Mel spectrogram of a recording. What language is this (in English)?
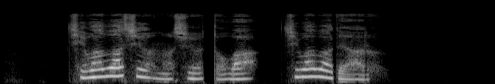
Japanese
